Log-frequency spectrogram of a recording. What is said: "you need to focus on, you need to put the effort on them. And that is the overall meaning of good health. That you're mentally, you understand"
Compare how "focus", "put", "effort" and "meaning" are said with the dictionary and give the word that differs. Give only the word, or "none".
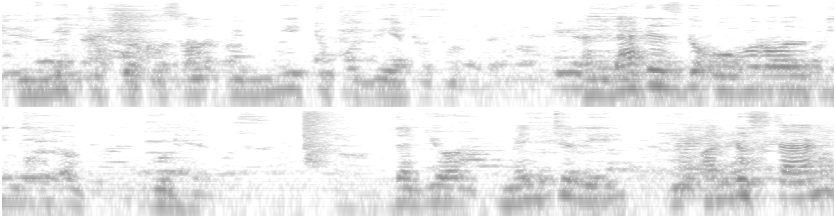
focus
